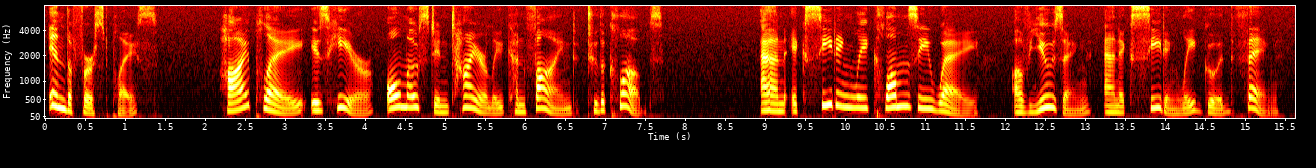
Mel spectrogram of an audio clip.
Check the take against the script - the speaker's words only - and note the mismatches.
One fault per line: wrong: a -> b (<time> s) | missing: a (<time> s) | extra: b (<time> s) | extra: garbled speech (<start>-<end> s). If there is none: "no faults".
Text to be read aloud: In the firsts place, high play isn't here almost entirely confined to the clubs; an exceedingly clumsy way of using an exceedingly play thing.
wrong: firsts -> first (0.3 s)
wrong: isn't -> is (3.3 s)
wrong: play -> good (14.4 s)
